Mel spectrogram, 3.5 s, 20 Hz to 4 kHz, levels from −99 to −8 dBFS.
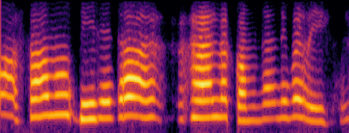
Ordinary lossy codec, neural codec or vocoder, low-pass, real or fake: Opus, 16 kbps; codec, 16 kHz in and 24 kHz out, 0.4 kbps, LongCat-Audio-Codec, four codebook decoder; 3.6 kHz; fake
